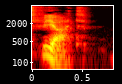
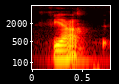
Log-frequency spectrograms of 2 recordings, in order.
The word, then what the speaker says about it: Fiat: Is that not pronounced Fiat? – I believe it's Fiat. – Fiat? Fiat. – And so Google. La Fiat together is almost like Lafayette, and I was like, ah, very cool. I see what you did. – Pronunciation. Yeah, it says Fiat or Fiat, so I guess either.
